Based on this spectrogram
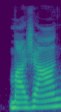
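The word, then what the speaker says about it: mahjong: I was actually just talking to my cousin recently and she started playing ma jang.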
